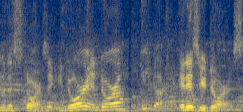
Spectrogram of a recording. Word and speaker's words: Eudora's: Or Indora. Eudora, Indora? I forget how to say it. How do you say the name of the store? Is it Eudora, Indora?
